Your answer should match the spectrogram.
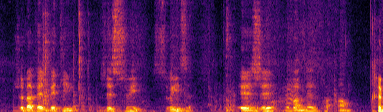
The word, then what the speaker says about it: Suisse: Je m'appelle Betty, je suis suisse et j'ai 29 ans. Très bien. On dit Suisse. Suisse. Suisse. Suisse. Pas z.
